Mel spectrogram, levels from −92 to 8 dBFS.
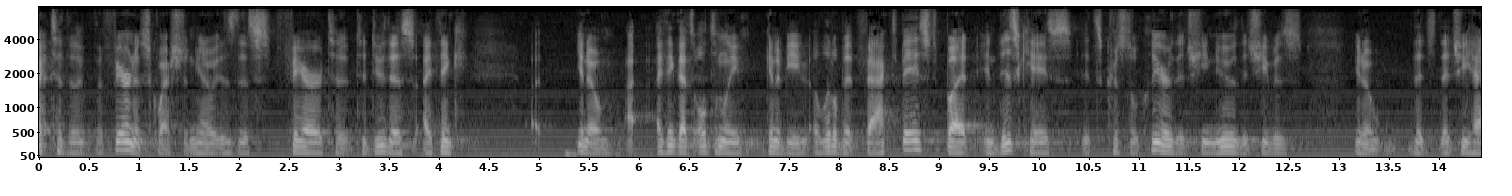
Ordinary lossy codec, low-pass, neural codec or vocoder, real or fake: AAC, 48 kbps; 7.2 kHz; none; real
